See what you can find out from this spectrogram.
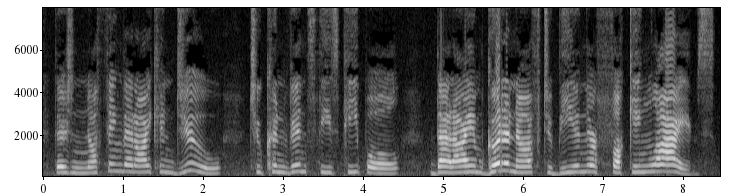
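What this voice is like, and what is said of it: Speaking louder, emphatic. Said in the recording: “that's why I'm kind of saying it louder.”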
